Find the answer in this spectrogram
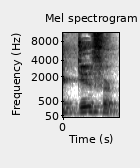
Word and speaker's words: Doofer: tell me about your dufer book oh my god how do you spell that book it's d-o-o-f-e-r oh that's how you spell it dude right as in that due for i might call your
